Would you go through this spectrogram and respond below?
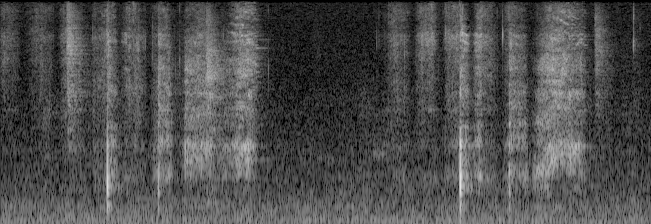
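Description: A knife cuts down the middle of a cooked steak on a board, with a few sharp taps and longer scraping slices in an uneven rhythm, close and moderately quiet with no talking.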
